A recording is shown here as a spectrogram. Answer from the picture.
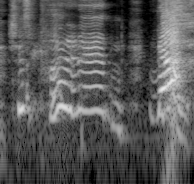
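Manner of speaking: high, loud wail building to a yell; exasperated cry. Real, not acted. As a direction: beg the ball, then explode. Frustrated at missed putt.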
